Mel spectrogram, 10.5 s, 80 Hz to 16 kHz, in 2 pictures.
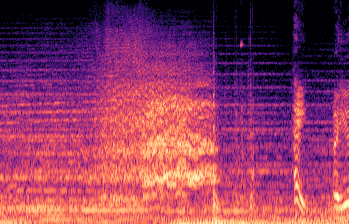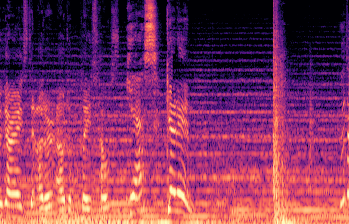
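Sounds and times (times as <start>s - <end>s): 
car engine rumbling: 0.0s - 10.4s
car tires squealing and skidding as the vehicle pulls up: 1.0s - 3.7s
speech: 4.5s - 8.3s.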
